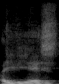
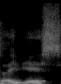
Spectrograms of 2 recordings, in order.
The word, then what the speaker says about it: AVeS: So it's pronounced AVS, the E is silent, AVS, cybersecurity.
